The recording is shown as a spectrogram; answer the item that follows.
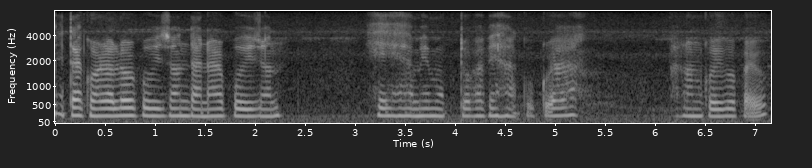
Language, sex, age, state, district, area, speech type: Assamese, female, 45-60, Assam, Dibrugarh, rural, spontaneous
